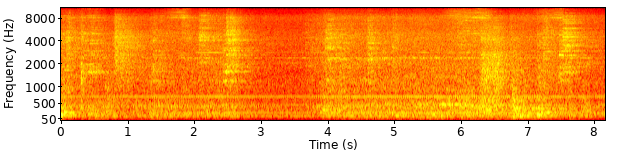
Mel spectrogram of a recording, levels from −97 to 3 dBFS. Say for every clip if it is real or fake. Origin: real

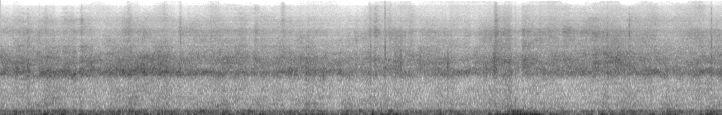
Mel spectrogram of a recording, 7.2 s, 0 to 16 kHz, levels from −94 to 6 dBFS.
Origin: fake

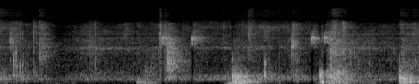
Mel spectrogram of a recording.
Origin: fake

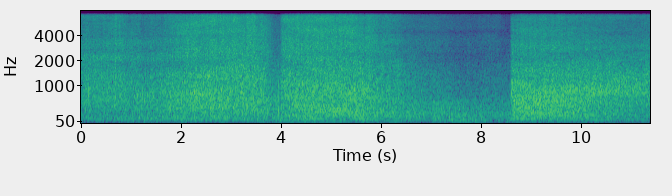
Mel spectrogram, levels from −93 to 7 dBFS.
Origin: real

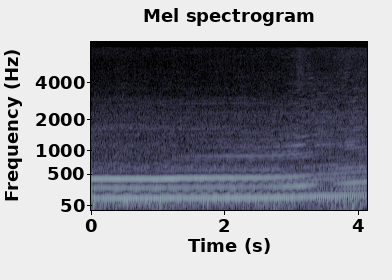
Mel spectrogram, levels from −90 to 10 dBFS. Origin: real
